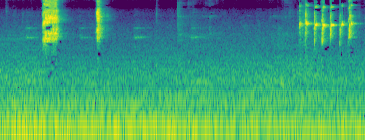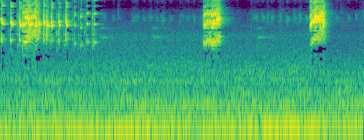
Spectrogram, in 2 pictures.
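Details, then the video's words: Captive breeding lovebirds let out shrill squeaky chirps: two early single notes, then a rapid rattling run of short calls mid-way, then two more lone shrieks. "Lovebirds singing lovebird talking"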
